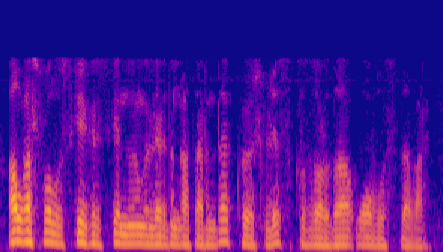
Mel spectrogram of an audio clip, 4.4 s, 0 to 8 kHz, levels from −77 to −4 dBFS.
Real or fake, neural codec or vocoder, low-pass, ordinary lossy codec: real; none; 7.2 kHz; AAC, 16 kbps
